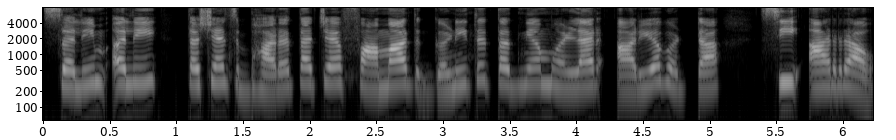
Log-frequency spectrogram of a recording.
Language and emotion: Goan Konkani, neutral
